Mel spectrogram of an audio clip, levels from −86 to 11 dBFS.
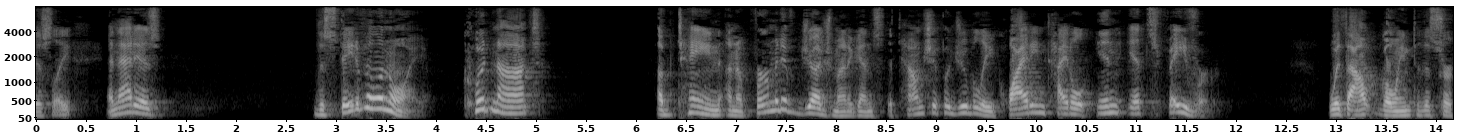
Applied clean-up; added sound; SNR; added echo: neural mask model Resemble Enhance denoiser.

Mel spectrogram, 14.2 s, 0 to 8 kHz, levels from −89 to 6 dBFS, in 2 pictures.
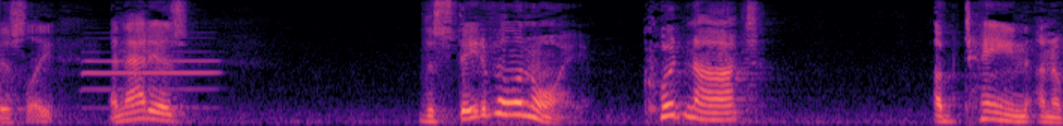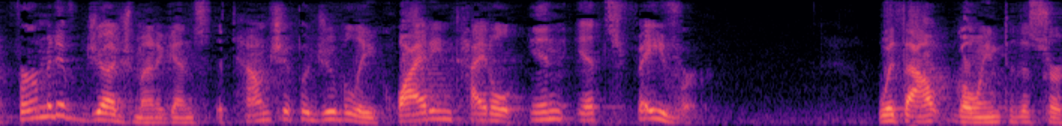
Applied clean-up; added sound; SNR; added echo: none; Wind instrument, woodwind instrument; 16 dB; none.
